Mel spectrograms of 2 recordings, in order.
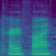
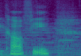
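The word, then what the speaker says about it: Ko-fi: Rock lab over at Kofi or coffee I'm not sure actually how people pronounce it I always read it Kofi but I know it's meant to be coffee um that's also a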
